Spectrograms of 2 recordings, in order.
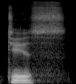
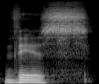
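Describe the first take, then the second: First: It starts with a d sound instead of th. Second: It starts with a th sound, tongue between teeth. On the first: The speaker calls it wrong. "people say this" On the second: The speaker calls it right. "instead of saying this"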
